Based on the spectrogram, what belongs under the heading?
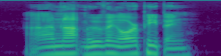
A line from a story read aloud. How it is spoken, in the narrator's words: Gascon assured them blandly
